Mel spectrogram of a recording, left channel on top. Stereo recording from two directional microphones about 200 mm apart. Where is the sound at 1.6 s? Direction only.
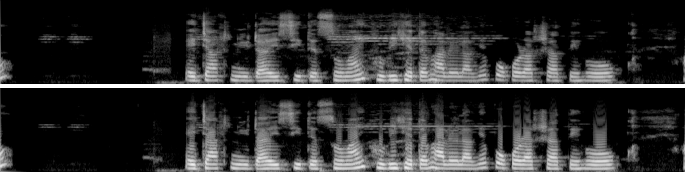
25° right (ahead or behind).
